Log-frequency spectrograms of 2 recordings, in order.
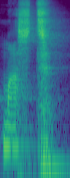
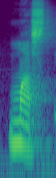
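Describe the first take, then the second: First: The final T is fully released. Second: The final T is stopped and softer. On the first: The speaker calls it wrong. "not must" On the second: The speaker calls it right. "it's softer, I just stopped the T sound"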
